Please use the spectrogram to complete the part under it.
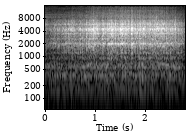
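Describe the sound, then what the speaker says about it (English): A model railway middle axle grinding against a platform edge gives off a continuous harsh, gritty whir that holds steady and close for about three seconds, with no talk over it. "It's literally the middle axle's grinding on it"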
